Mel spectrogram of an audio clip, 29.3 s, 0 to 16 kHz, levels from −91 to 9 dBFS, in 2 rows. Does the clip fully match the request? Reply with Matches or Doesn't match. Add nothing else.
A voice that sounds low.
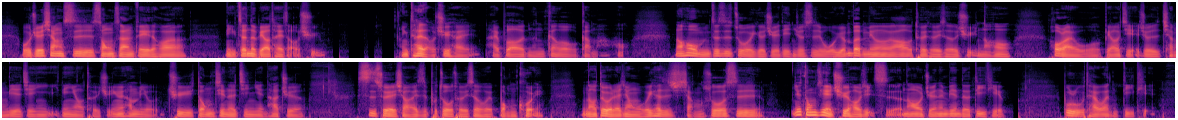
Matches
